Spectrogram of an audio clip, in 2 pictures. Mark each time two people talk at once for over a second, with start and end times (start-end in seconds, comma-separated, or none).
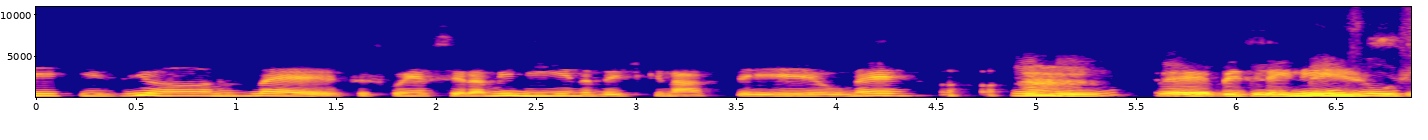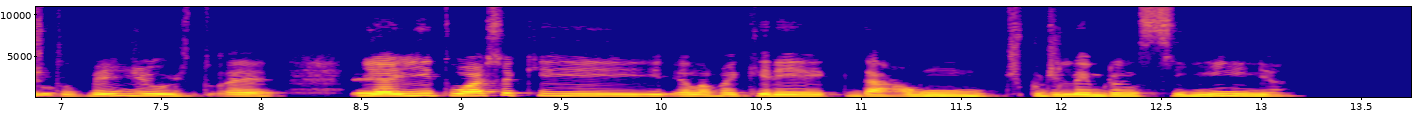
5.6-7.1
